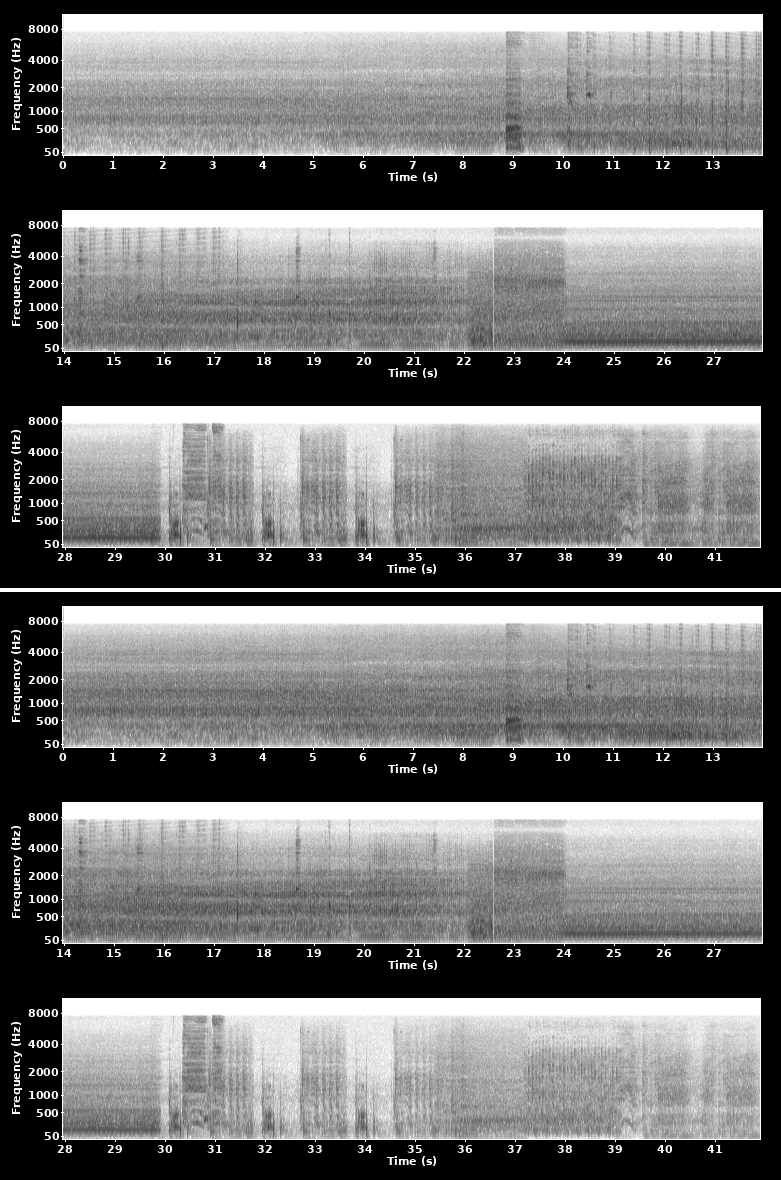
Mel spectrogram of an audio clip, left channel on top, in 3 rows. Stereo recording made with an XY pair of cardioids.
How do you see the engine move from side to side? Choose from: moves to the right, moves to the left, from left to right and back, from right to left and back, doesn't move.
moves to the left.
